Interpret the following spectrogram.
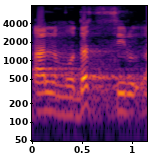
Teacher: دال کو سا سے سختی سے ملاتے ہیں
